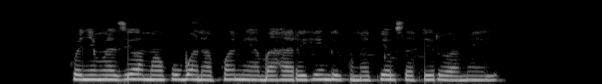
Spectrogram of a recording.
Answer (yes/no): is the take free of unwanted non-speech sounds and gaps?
yes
